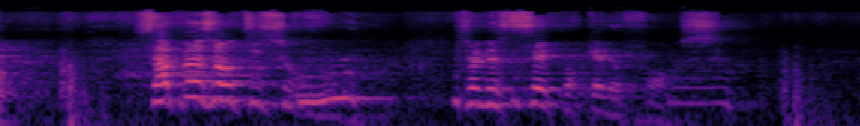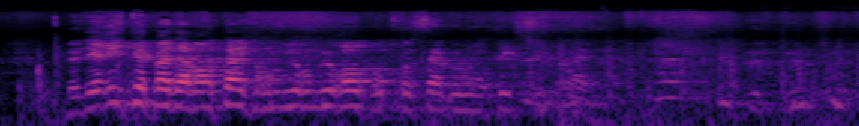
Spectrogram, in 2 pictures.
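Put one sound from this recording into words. A man sings loudly, his voice echoing in a large hall.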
